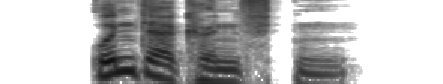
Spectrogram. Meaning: dative plural of Unterkunft
- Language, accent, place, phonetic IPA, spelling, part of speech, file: German, Germany, Berlin, [ˈʊntɐˌkʏnftn̩], Unterkünften, noun, De-Unterkünften.ogg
